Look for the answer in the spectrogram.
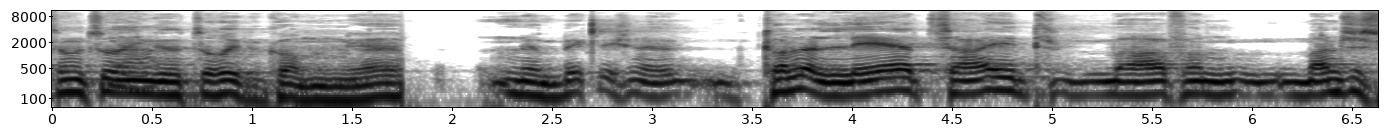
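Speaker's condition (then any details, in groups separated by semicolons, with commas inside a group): Parkinson's disease; slowed movements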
